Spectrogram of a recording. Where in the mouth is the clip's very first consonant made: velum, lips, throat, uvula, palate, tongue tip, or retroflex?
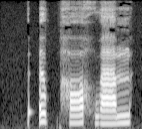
throat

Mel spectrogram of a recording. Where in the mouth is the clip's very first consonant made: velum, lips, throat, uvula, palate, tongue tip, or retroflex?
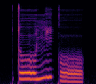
tongue tip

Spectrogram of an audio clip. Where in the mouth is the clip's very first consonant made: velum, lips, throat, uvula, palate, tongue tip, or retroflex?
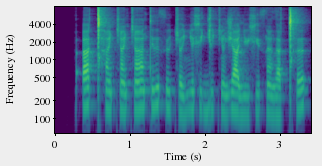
throat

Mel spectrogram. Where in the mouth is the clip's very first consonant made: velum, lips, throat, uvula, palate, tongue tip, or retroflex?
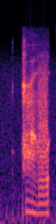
uvula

